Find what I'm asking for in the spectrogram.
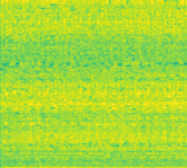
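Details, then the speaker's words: Toyota Tarago/Previa/Estima engine, first start after new head gasket and refreshed head, weak battery assisted: low steady idle, even deep rumble, no knock or miss; normal idle. "Looks like it starts up. It had a little issue, but that's because probably we didn't get enough fuel in the system. But now it's running."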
